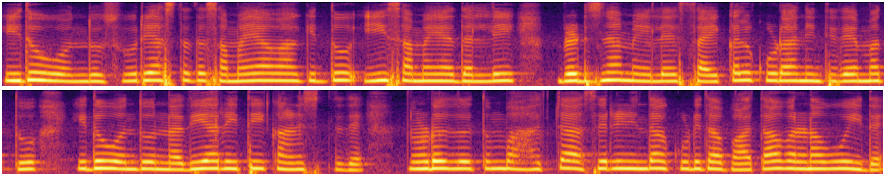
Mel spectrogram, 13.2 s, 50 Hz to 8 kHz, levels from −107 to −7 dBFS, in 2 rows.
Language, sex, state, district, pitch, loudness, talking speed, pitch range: Kannada, female, Karnataka, Shimoga, 245 Hz, -16 LUFS, 115 wpm, 235-250 Hz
